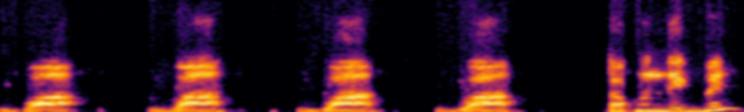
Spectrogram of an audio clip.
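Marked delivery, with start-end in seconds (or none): 0.1-2.5 ওয়া as a w-like ব, lips not touching; ব without lip contact. Shown as a demonstration. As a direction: say ওয়া with the two lips kept just apart. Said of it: "দুইটা ঠোঁটকে স্পর্শ না করিয়ে বটাকে উচ্চারণ". (দুই ঠোঁট না ছুঁইয়ে ব-কে ওয়া উচ্চারণ)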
